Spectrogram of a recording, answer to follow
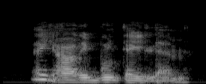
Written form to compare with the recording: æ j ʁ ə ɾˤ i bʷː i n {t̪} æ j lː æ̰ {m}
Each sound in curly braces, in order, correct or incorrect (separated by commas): correct, correct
